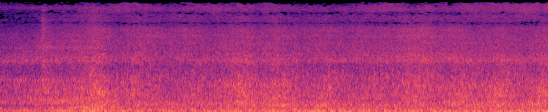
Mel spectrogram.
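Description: Electric multiple-unit passenger train running through the station at speed: a steady, loud rush of wheels on rail and moving air with a deep rumble underneath.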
